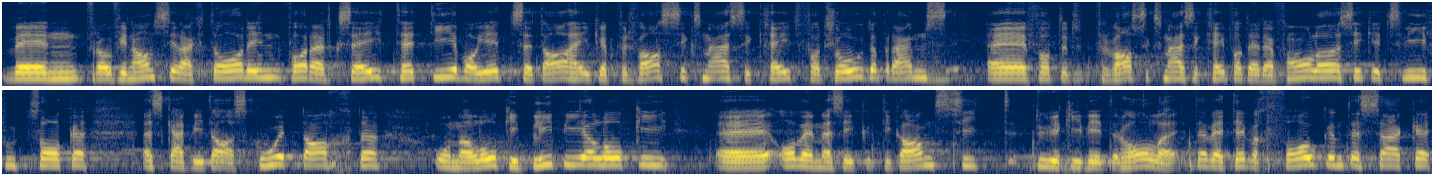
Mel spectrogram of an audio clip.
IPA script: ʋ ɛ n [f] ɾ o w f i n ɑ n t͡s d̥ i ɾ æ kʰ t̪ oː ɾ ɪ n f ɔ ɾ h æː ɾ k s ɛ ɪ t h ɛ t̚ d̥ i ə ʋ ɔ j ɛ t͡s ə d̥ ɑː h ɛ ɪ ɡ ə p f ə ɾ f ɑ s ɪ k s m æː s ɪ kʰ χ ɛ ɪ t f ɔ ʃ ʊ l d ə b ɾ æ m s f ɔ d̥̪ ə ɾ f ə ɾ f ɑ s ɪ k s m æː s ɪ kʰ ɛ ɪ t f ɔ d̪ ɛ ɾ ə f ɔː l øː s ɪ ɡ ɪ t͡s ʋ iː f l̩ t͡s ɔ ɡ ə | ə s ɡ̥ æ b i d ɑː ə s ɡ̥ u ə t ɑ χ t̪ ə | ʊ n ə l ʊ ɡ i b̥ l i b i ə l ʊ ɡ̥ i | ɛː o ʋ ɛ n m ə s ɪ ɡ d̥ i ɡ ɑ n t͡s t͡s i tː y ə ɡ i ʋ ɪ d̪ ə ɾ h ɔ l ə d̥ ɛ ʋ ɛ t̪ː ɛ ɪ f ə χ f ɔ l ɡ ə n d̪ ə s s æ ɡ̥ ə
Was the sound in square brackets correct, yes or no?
yes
